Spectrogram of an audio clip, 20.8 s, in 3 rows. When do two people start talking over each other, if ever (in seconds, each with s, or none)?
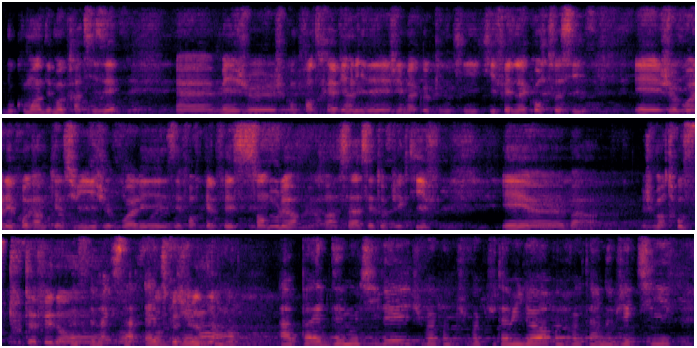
14.5 s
